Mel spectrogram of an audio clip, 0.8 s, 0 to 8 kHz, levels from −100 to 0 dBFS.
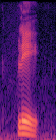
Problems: none marked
